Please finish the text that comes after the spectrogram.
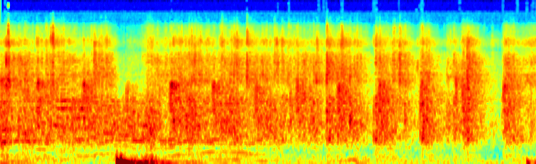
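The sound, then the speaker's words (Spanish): Sustained audience applause, a dense crackling wash of many hands clapping steadily for several seconds, with a brief low thump near the start and no speech. “Fuerte el aplauso sin altriti, por favor.”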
